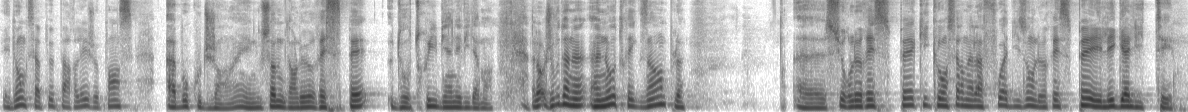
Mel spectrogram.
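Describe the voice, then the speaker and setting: A man's voice: fairly high pitch, normal speed, darkish tone. A man giving a spoken lecture on teaching, reflective and full of hesitations and tag words.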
